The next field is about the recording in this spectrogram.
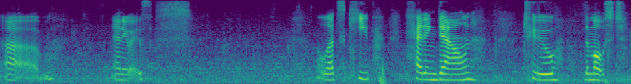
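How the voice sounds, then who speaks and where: On a live phone stream from city streets, a travel vlogger with a Canadian accent gives a rambling walking-tour chat packed with fillers. Her medium-pitched voice is a bit bright, and the audio is poor with slight background noise.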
